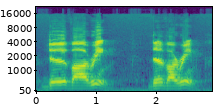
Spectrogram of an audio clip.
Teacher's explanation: we're going to reduce that first syllable because we're adding a syllable at the end and it's taking stress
